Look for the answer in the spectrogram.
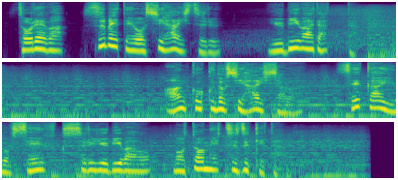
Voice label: Japanese movie trailers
